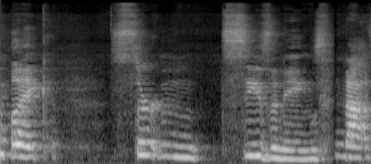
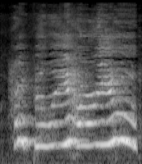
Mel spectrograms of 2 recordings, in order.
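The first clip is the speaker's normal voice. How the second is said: very high, louder sing-song coworker greetings; office voice; 6 dB louder than usual. Acted. Worker greeting colleagues on arrival, high office voice. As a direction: chirp small talk in a put-on polite pitch. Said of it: "audios walking into work".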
